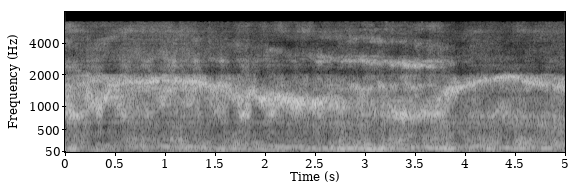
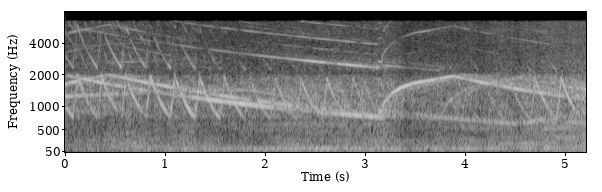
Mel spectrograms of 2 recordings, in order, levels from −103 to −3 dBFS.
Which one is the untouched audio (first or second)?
second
